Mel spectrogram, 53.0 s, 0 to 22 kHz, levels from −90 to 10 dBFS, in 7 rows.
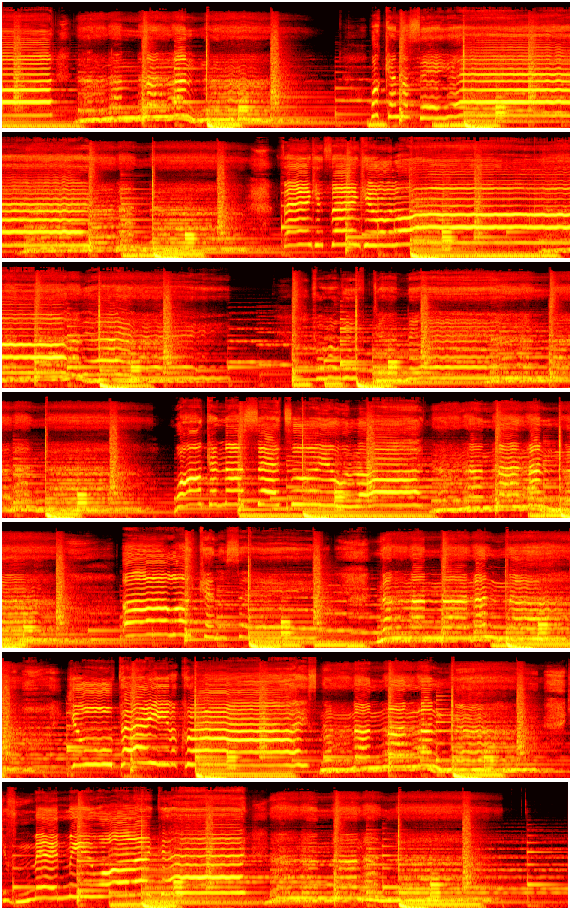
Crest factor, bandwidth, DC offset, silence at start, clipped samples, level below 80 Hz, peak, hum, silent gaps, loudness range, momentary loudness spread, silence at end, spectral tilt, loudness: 12 dB; 19 kHz; under 0.1%; 0 s; under 0.1%; -22 dBFS; 0 dBFS; none; none; 8 LU; 14 LU; 0 s; -3.5 dB/octave; -12 LUFS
